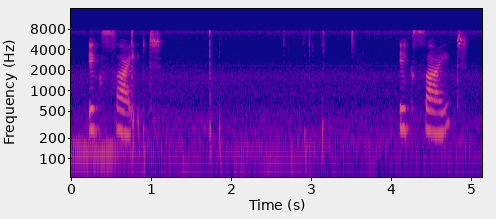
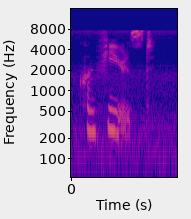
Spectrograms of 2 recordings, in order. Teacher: O primary stress a partir da segunda sílaba.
